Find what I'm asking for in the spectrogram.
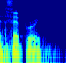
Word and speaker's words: February: Yeah, February. – People say it differently, don't they? It's got an R in there.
